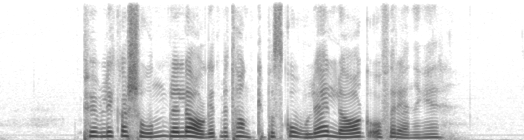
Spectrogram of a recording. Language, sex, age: Norwegian, female, 33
